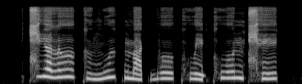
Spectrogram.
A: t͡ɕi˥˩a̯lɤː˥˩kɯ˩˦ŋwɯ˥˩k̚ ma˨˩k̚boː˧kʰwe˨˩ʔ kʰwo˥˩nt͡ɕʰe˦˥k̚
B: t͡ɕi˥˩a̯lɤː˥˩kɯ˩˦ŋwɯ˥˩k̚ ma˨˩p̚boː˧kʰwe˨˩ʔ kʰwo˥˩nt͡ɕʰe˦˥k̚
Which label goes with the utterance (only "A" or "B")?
A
